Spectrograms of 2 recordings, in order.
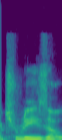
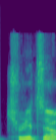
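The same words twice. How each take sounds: First: Chorizo said "chuh-REE-zoh"; chorizo, anglicised "REE-zo" ending. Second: Chorizo said "chuh-RITS-oh"; chorizo, middle sound as in "pizza". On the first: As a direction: say chorizo with a long "ee" and buzzing z. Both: Shown as a demonstration. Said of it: "whatever kind of way you pronounce it".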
